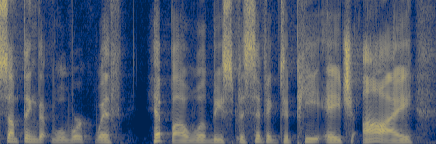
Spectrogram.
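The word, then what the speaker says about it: HIPAA: Accountability Act of 1996, which we call HIPPA, even though it's not spelled HIPPA. It's it's spelled hip, but we don't call it hip because that would be weird. Instead, we call it HIPPA, which is a much better way to say it, but not a very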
